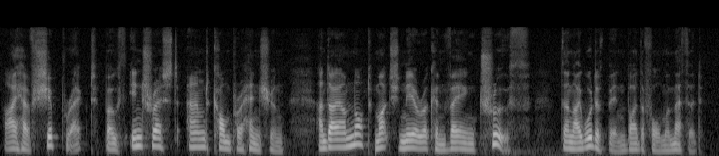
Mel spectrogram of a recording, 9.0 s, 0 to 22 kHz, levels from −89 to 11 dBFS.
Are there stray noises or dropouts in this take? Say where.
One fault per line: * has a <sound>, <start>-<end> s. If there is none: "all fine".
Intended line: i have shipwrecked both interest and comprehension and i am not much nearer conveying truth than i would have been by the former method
all fine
